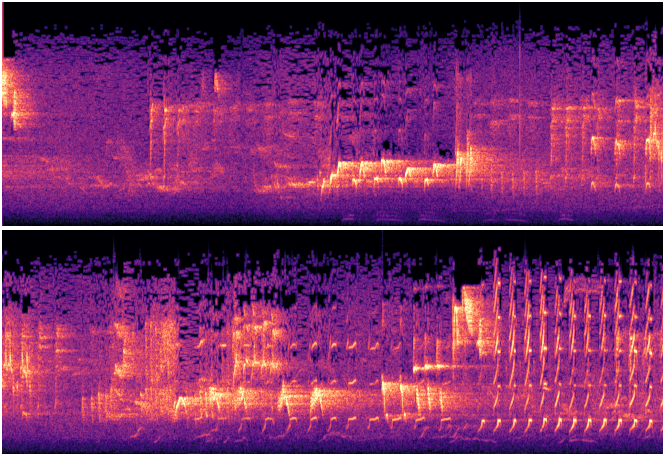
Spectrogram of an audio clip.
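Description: Several forest birds calling and singing together, overlapping chirps and trills. Near the end, one bird's rapid run of sharp repeated notes, about four a second, becomes the loudest sound.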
